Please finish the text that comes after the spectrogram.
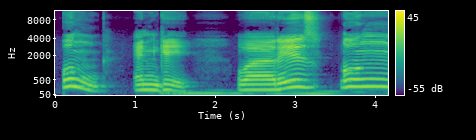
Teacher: Tanwin bertemu dengan kaf. Cara bacanya samar didengungkan. Siap-siap ke huruf kafnya. Tanwinnya ditambah dengan ng. Jadi bacanya ung seperti itu ya. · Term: dengung samar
